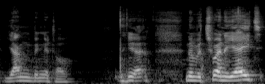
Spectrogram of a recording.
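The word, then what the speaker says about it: Yan Bingtao: And that's exactly how you pronounce it as well. I even checked today. Yang Bingato.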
